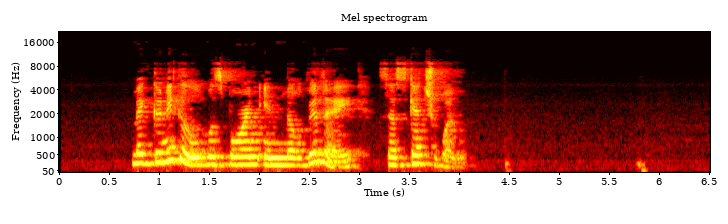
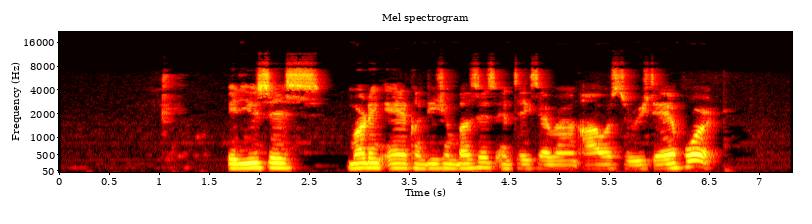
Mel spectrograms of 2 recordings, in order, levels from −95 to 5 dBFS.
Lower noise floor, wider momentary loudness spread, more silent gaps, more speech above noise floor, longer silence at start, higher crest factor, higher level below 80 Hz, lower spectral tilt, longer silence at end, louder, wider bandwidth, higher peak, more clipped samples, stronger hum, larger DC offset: second, -63 dBFS vs -68 dBFS; about the same, 12 LU vs 10 LU; neither; about the same, 50 dB vs 51 dB; second, 0.75 s vs 1.05 s; about the same, 14 dB vs 18 dB; first, -52 dBFS vs -60 dBFS; about the same, -4 dB/octave vs -4 dB/octave; about the same, 0.65 s vs 0.75 s; first, -13 LUFS vs -17 LUFS; about the same, 9.4 kHz vs 9.6 kHz; about the same, -2 dBFS vs -2 dBFS; neither; neither; neither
